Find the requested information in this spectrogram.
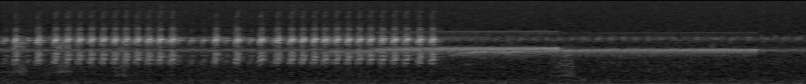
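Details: A night chorus of tree frogs from a pond in North-East Italy in mid-April. A fast, clicking pulse train runs for about four seconds, then gives way to the even, unbroken trill of mole crickets.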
